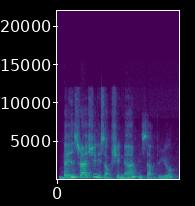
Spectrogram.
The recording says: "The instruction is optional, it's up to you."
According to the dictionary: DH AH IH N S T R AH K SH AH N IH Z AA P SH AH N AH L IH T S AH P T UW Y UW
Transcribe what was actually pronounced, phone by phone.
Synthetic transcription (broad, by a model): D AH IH N S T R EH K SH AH N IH S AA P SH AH N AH N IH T S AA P T UW Y UW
